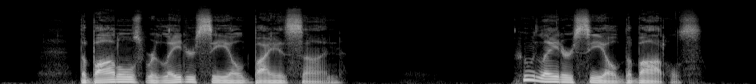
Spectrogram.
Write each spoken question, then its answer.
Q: Who later sealed the bottles?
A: His son later sealed the bottles.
